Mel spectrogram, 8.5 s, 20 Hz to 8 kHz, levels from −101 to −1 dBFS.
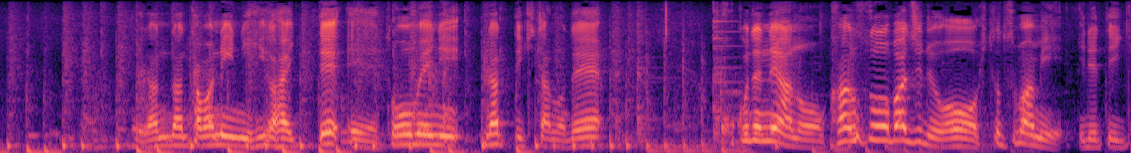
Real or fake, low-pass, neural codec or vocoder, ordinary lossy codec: real; none; none; none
